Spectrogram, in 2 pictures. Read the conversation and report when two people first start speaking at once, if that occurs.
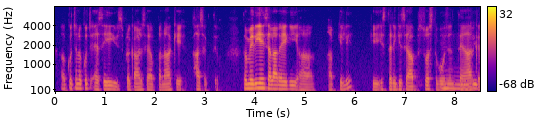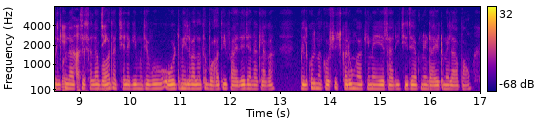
7.7 s

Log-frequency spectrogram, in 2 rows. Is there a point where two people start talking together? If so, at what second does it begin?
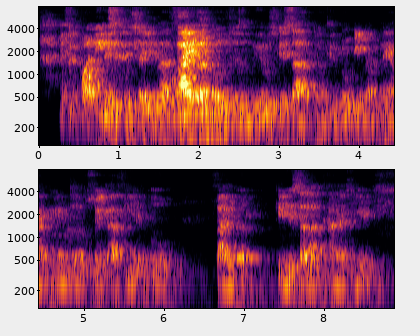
0.7 s

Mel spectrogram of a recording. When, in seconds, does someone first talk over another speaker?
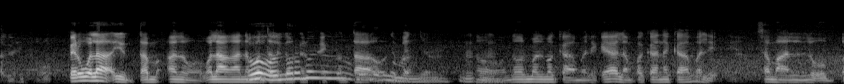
2.5 s

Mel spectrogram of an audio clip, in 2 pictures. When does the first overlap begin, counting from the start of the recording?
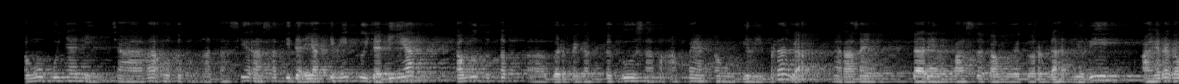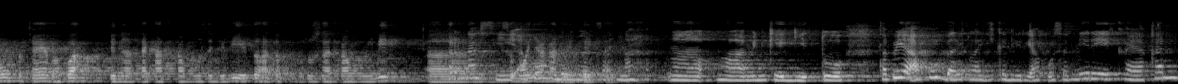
16.3 s

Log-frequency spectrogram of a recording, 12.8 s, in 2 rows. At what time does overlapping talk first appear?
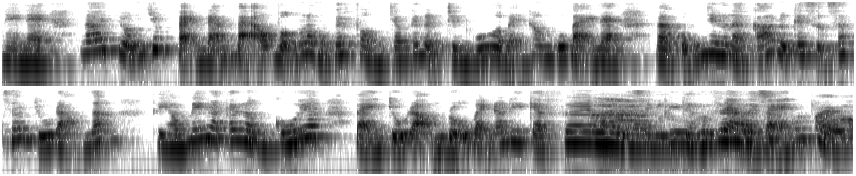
10.8 s

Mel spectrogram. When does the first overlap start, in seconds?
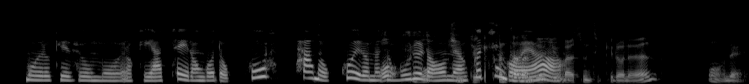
3.8 s

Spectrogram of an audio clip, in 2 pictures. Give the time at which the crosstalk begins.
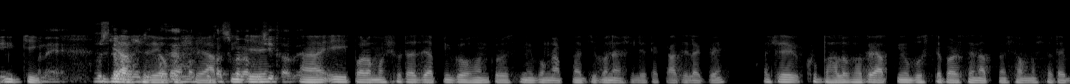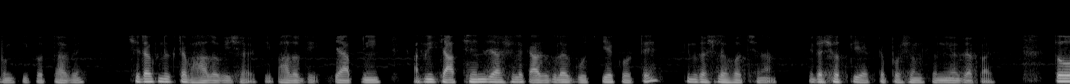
1.1 s

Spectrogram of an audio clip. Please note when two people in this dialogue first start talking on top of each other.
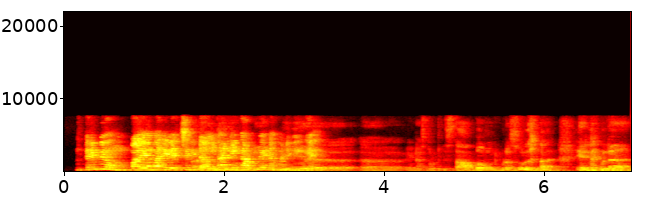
1.6 s

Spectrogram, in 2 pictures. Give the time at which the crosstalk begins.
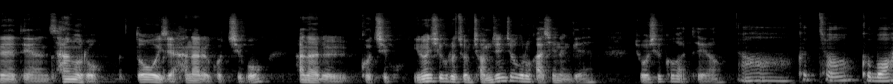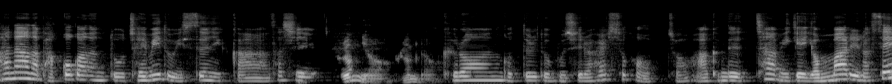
none

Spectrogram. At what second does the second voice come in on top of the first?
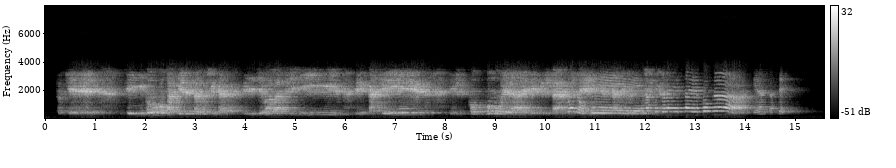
10.4 s

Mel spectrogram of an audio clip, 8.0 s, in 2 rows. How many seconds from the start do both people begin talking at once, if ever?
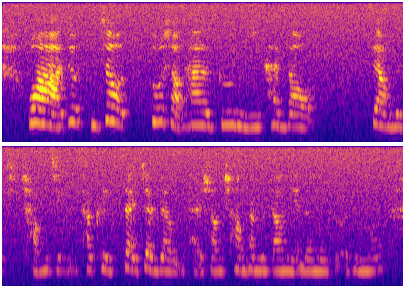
none

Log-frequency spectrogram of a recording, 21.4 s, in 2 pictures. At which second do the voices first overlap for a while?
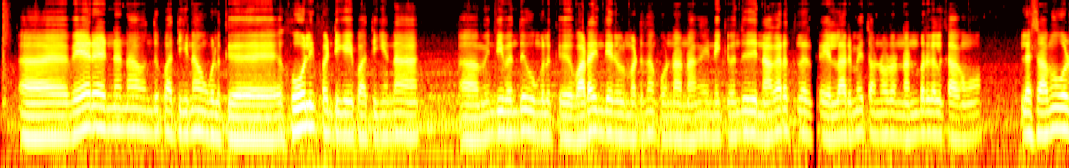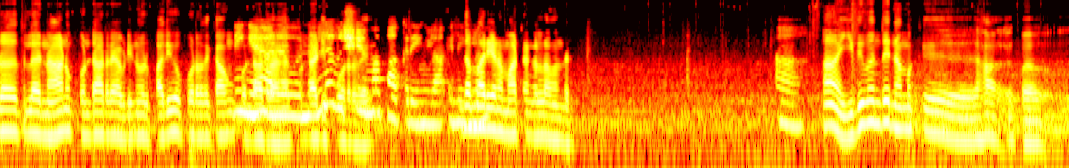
13.1 s

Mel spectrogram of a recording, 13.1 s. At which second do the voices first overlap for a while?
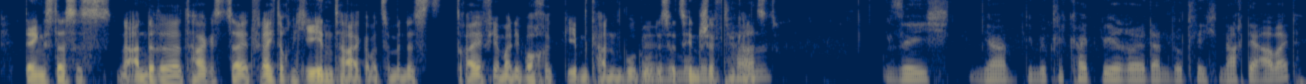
6.4 s

